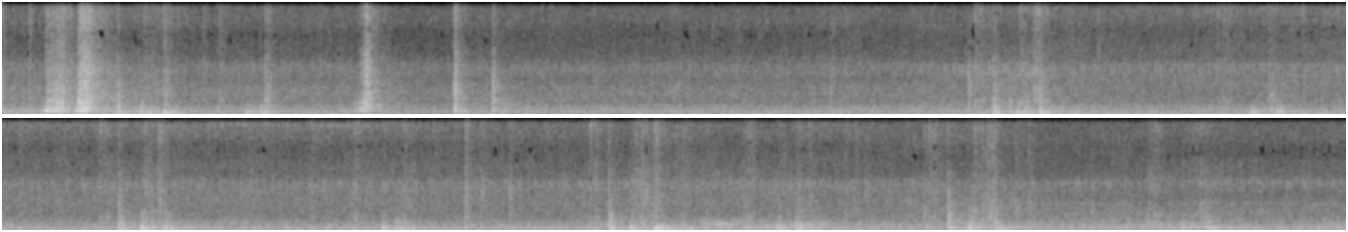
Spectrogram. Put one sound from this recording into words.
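Machine parts clack and knock at intervals.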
